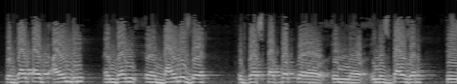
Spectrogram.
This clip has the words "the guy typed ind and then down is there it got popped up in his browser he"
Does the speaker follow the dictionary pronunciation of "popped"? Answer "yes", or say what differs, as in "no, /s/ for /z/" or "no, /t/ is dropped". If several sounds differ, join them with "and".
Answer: no, /t/ is dropped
